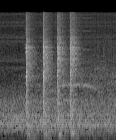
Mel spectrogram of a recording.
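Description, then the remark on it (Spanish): Poole, the servant, knocks cautiously on a door four times, evenly spaced over about a second, each a short dull rap of moderate loudness over a faint steady background, with no voices. “Poole llamó con unos golpes cautelosos.”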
